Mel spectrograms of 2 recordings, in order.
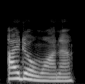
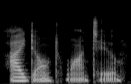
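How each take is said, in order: First: The T is dropped, giving a reduced 'wanna'. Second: The T in 'want to' is fully pronounced.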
